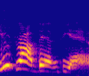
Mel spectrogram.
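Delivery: slow put-on Southern US drawl. Retelling a post on Kiwi Farms, quote one poster's words to another in a put-on Southern accent. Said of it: "Let me do a Southern accent".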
